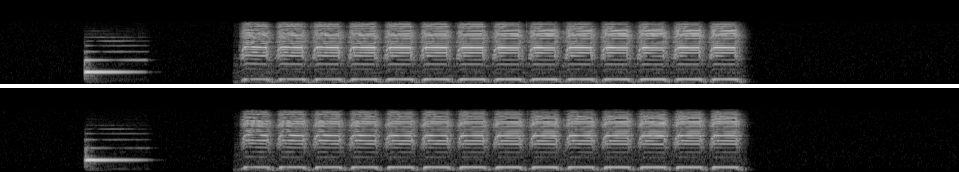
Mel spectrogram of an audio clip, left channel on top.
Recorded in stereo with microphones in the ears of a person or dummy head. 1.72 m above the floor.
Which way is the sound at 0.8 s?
50° left (ahead or behind).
